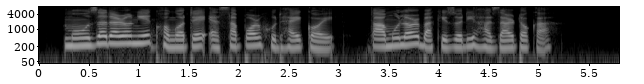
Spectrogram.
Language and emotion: Assamese, neutral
